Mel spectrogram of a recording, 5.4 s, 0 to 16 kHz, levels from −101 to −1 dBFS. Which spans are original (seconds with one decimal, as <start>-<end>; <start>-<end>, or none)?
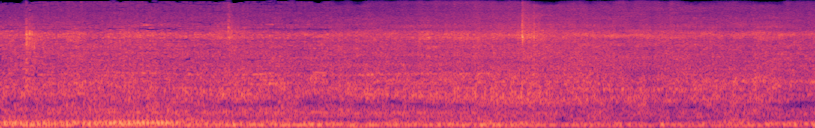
0.0-2.2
